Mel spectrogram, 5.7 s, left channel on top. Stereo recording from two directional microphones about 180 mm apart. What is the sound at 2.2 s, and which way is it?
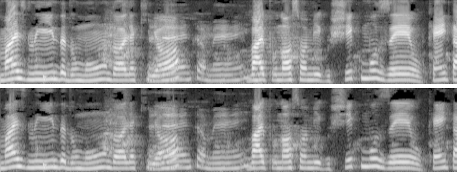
Speech, 70° right (ahead or behind).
